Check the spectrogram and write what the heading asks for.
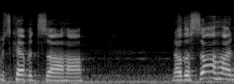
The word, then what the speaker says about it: Cahak: across this country because it's pronounced saha but it's spelled c-a-h-a-k right so it looks more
